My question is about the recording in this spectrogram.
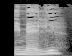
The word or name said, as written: emalje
